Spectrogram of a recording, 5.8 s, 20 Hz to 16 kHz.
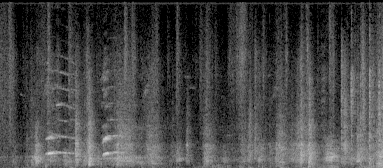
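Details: Young Rhodesian Ridgeback puppy of the Makao Line kennel, born 9 September 2016, gives two short, high whines early on, each a brief rising-then-falling squeak, followed by soft rustling and handling noise indoors.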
